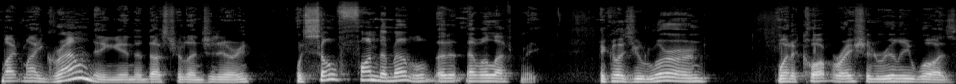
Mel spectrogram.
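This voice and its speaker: A man with a New York accent speaks in a dark, mellow tone at a fairly high pitch, with ordinary pitch variation. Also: moderate pace. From New York City, the Bronx. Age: 90s. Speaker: retired lawyer. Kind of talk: personal reflection interview.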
